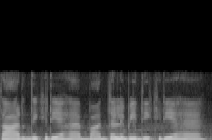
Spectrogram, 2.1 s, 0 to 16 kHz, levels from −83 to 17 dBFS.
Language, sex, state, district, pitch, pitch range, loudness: Marwari, female, Rajasthan, Nagaur, 225 Hz, 215-230 Hz, -13 LUFS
